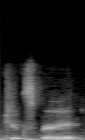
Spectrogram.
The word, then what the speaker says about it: Tewksbury: Hi, Tewksbury. Wilmington in the middle of my book. Yay! Woo. Remarkable book. Sharon's from Tewksbury. Am I pronouncing Tewksbury right? Tewksbury. Tewksbury. Oops.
